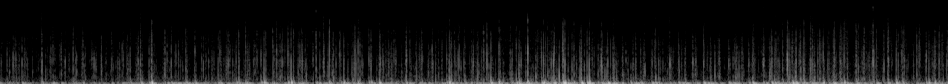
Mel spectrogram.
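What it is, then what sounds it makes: Synthetic leather boxing glove. Fingertips tap and scratch the red leatherette surface of a large, padded, red and black Everlast boxing glove made of synthetic leather. Dense, irregular soft taps and rustling scratches run continuously, with a dull, low thumpy body and little brightness.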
